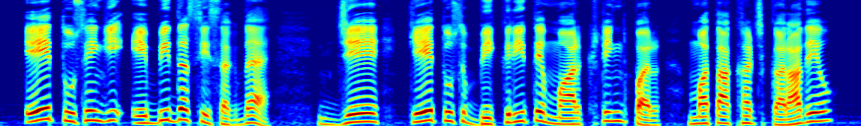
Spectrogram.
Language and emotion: Dogri, neutral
